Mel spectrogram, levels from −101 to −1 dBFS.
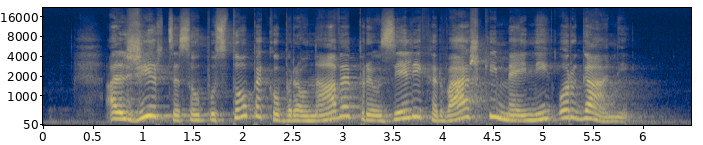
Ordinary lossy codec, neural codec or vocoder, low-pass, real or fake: none; vocoder, 44.1 kHz, 128 mel bands, Pupu-Vocoder; none; fake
